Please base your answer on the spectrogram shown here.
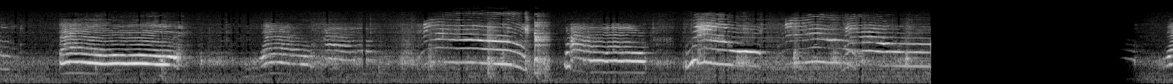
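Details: Insistent meowing from a domestic cat: a run of loud, drawn-out harmonic meows, some sliding downward, delivered one after another, then a stretch of silence before a final faint start.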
